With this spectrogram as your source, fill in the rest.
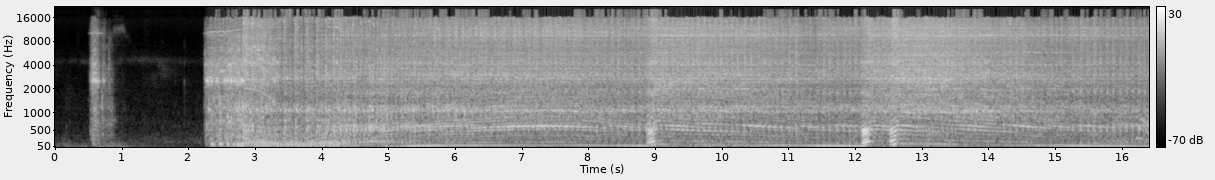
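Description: A Rondine Copeta Cross 50cc moped engine after a full mechanical restoration, starting up after a brief sputter, then running loudly and steadily with a raspy two-stroke buzz and a couple of revs.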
